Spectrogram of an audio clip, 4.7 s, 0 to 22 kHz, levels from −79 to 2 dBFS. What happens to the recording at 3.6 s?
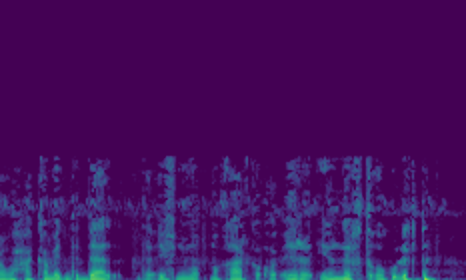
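At 3.6 s the speech is still carrying the AAC compression damage that runs through the whole clip. The encoder has likely been starved of bits, and the sound fits AAC-LC at around 32 kbps. With too few bits to spend, it throws away everything above 9.7 kHz and quantises the remaining bands coarsely. The result is dull, smeared speech with a warbling, fizzy texture on sibilants and held sounds, plainly audible at that moment.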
